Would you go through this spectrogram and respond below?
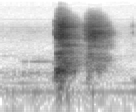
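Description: A dog gives two quick barks, loud and close, back to back with a short gap, against a quiet room.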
